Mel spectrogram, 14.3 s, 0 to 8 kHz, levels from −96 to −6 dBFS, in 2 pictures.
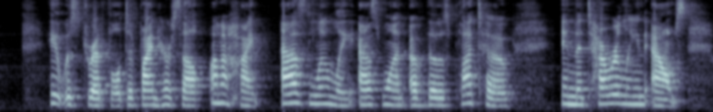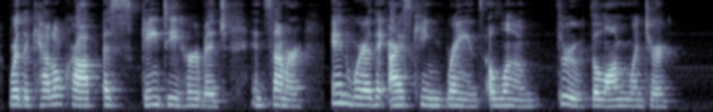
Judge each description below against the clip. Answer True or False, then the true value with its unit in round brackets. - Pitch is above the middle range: True (195 Hz)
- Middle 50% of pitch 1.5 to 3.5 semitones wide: True (2.5 semitones)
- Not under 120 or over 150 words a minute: False (170 wpm)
